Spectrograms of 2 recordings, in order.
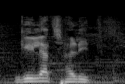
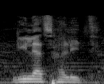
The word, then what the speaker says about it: Gilad Shalit: Después de 5 años de cautiverio, la organización Hamas liberó al soldado israelí, fíjense la pronunciación, Gilad Shalit. – ¿Y? – Muy bien. – Gilad Shalit.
